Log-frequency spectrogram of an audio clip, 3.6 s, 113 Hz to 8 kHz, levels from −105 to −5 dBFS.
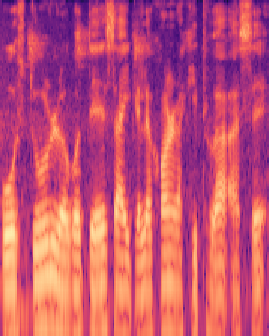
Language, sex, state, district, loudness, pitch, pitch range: Assamese, male, Assam, Sonitpur, -17 LUFS, 105 Hz, 100-110 Hz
